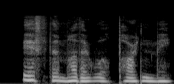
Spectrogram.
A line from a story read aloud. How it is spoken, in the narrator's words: said in a faint voice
